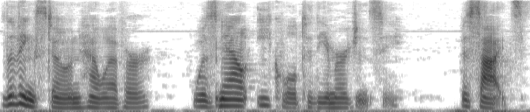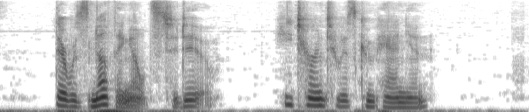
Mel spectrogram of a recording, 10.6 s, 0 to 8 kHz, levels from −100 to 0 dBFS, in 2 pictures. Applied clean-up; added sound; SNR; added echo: none; none; none; none.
